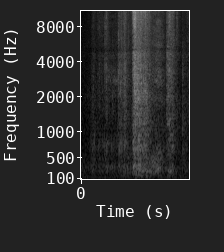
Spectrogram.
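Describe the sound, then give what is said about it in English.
Wrapping paper crinkles and tears off a gift, a series of soft rustling pulls building to one sharper rip midway, then a few more crinkles, fairly quiet with no talking. “Pull it off, bug.”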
